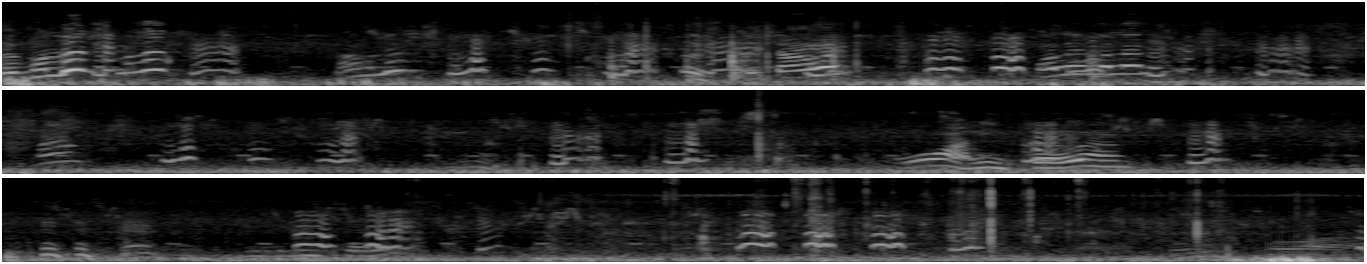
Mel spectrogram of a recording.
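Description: A baby monkey cries with high, wavering squeals.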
